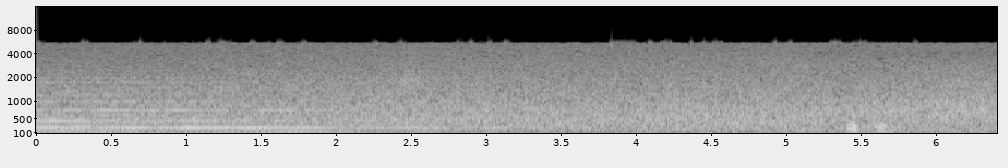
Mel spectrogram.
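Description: Steady rush of whitewater rapids in a rocky mountain river, with background music fading out over the first two seconds.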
